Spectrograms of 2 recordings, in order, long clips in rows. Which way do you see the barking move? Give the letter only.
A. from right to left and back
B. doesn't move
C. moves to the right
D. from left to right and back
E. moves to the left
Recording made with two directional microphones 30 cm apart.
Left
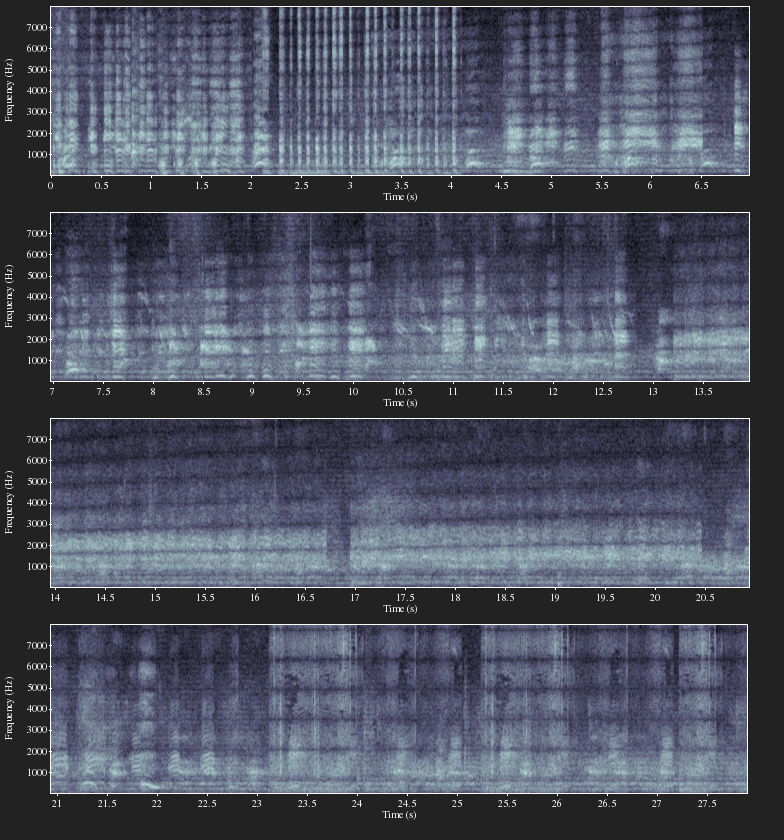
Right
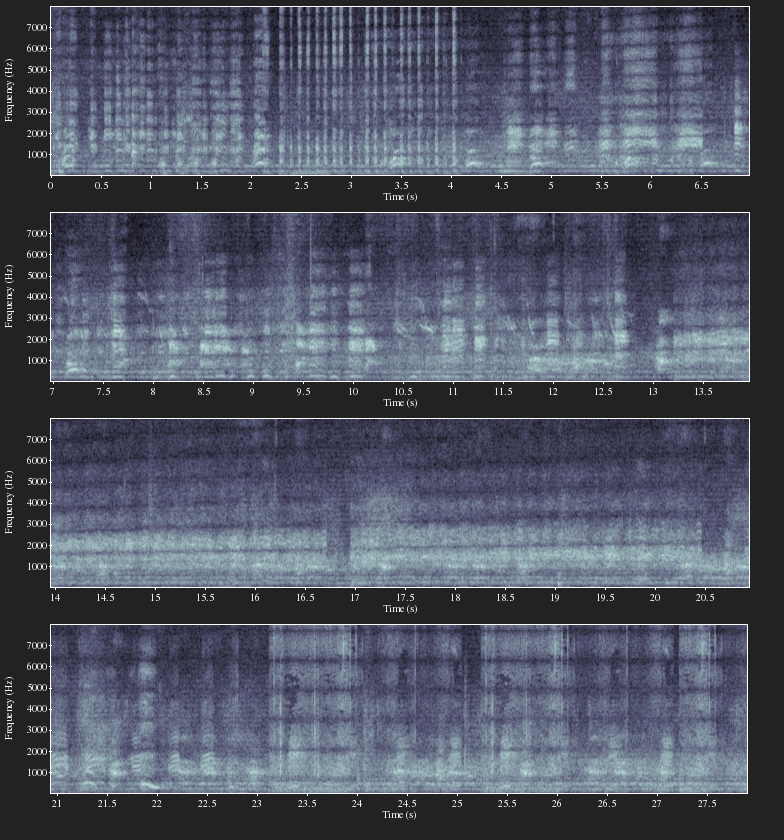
C.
